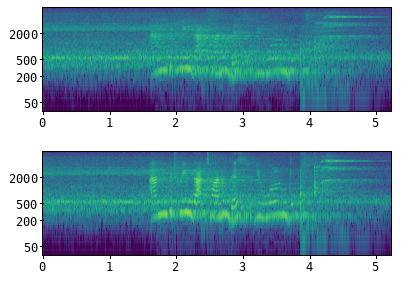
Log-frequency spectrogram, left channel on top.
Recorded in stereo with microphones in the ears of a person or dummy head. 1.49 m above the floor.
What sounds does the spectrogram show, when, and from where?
1.6 s a woman speaking: 45° right (ahead or behind), 0.8 m
3.9 s a squeak: 35° right (ahead or behind), 1.3 m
